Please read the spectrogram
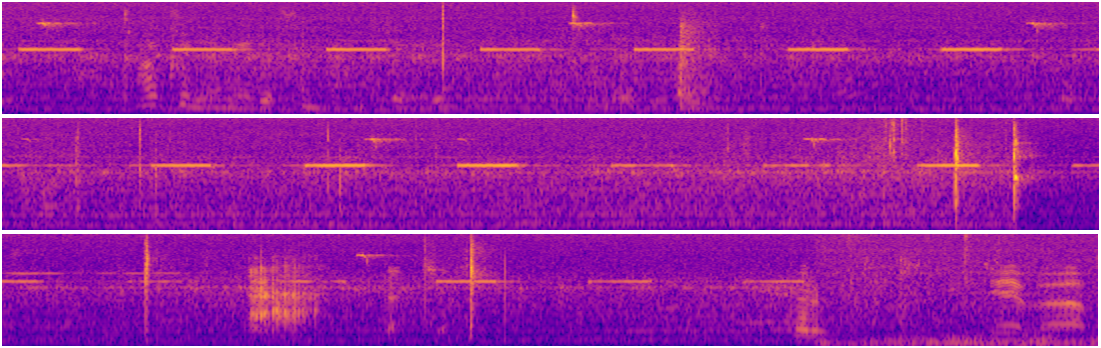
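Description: A high electronic beep repeating evenly about twice a second over a low steady hum, with a few sharp clicks; it cuts off abruptly near the end.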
